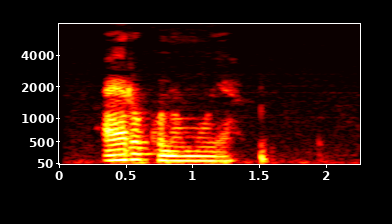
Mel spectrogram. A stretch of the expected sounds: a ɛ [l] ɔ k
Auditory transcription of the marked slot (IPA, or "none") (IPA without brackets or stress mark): ɾ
